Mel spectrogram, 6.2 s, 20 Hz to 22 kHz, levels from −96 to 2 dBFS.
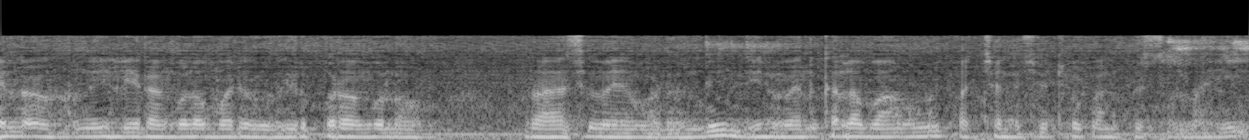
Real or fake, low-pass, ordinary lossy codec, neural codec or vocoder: fake; none; none; codec, 16 kHz, 4 kbps, FunCodec, trained on Chinese and English, 50 frames a second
